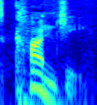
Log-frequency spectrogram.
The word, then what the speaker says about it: kanji: So the correct pronunciation of the character system in Japanese is kanji, because... K-A is always rendered as ka, okay? – Yeah.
